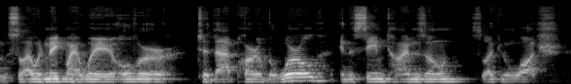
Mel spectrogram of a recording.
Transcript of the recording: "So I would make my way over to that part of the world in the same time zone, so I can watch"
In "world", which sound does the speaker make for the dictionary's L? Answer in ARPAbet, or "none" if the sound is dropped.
L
